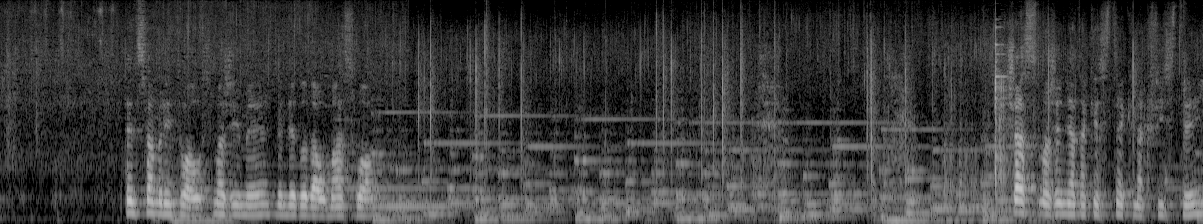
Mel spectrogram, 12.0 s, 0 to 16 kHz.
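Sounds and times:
steak sizzling in a pan: 0.0 - 12.0
background music with held notes: 1.6 - 12.0.

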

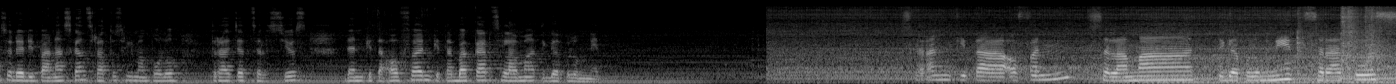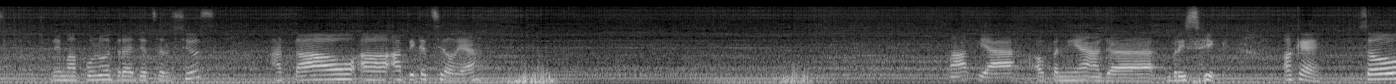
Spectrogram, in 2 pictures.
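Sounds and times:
oven running noise: 0.1 - 27.9.

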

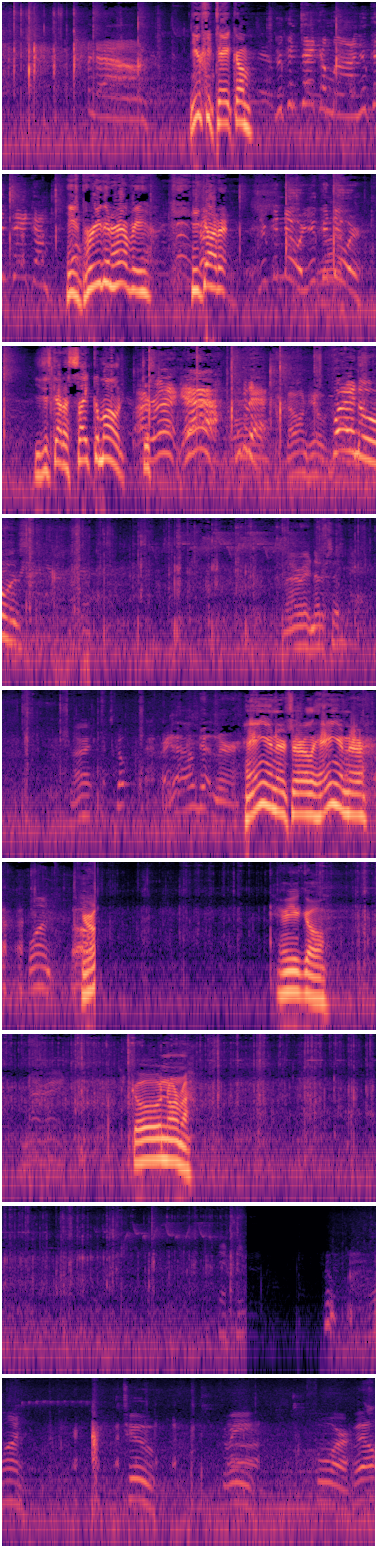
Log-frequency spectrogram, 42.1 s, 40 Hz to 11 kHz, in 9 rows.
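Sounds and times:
footsteps on asphalt: 0.0 - 22.2, 23.6 - 35.8, 39.6 - 40.2.

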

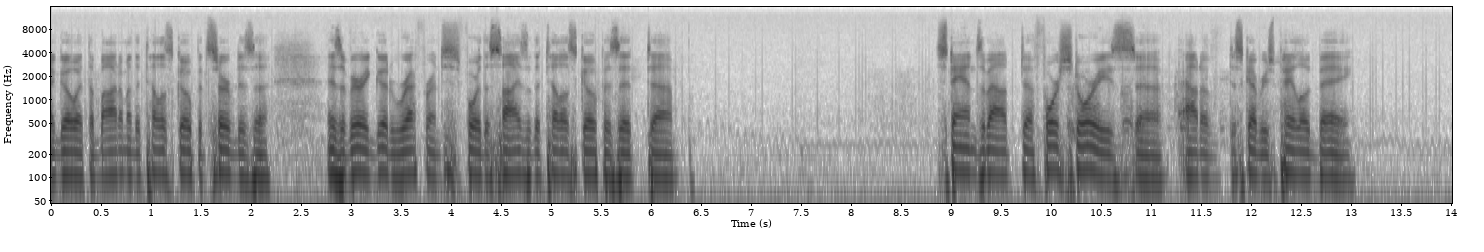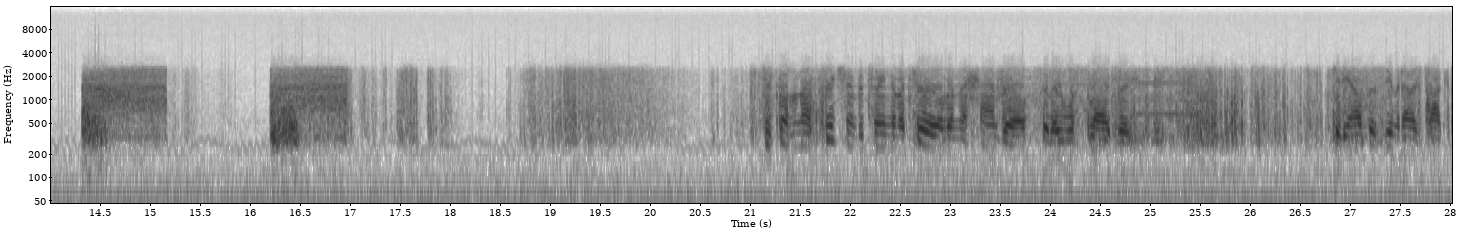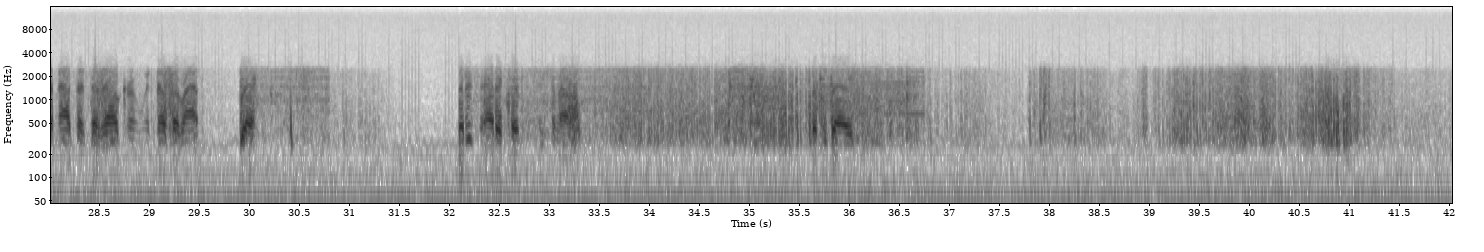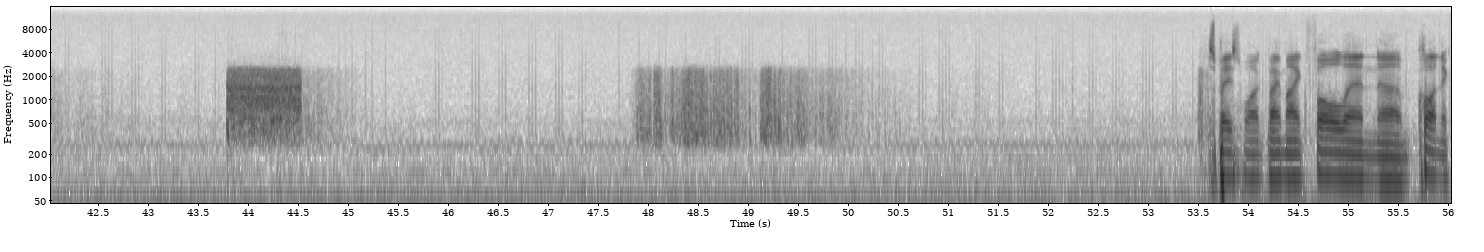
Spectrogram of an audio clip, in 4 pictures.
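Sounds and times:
voices over radio: 0.0 - 6.4, 8.9 - 13.0, 16.2 - 18.0, 18.6 - 31.3, 32.1 - 42.1, 47.9 - 50.4, 53.5 - 56.0
radio hiss: 0.0 - 56.0.

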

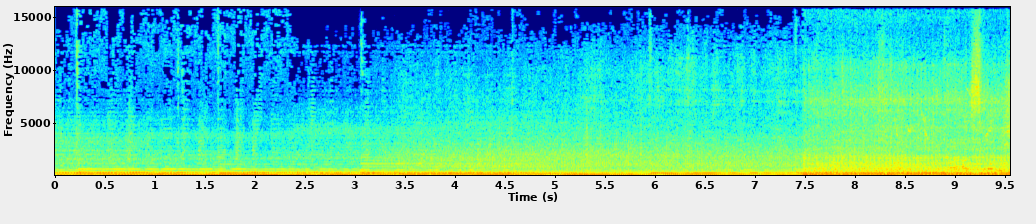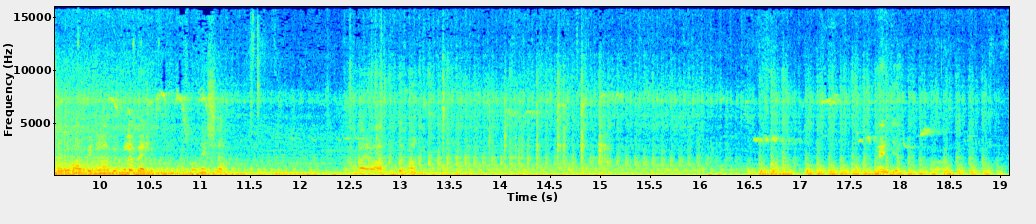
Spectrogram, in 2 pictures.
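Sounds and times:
music: 0.0 - 15.5
auto-rickshaw engine idling: 3.2 - 19.0
indistinct voices: 7.5 - 15.0.

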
